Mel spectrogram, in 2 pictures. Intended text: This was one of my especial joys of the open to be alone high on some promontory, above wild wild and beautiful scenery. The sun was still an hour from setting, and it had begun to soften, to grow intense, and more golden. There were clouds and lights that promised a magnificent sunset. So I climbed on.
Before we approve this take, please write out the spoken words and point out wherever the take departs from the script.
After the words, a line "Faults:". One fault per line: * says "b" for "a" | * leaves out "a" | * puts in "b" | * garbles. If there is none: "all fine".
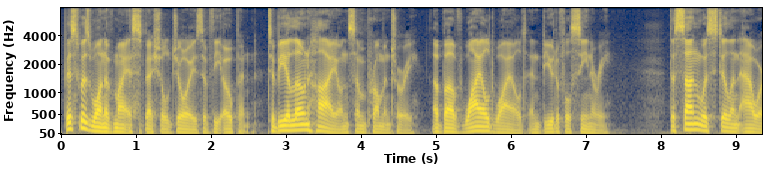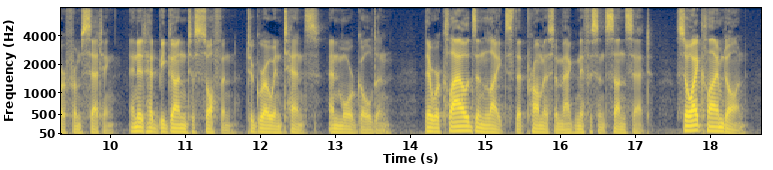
This was one of my especial joys of the open to be alone high on some promontory, above wild wild and beautiful scenery. The sun was still an hour from setting, and it had begun to soften, to grow intense, and more golden. There were clouds and lights that promised a magnificent sunset. So I climbed on.
Faults:
all fine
